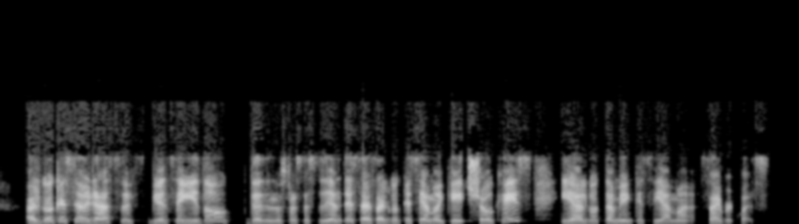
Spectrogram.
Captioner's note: speaking in Spanish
